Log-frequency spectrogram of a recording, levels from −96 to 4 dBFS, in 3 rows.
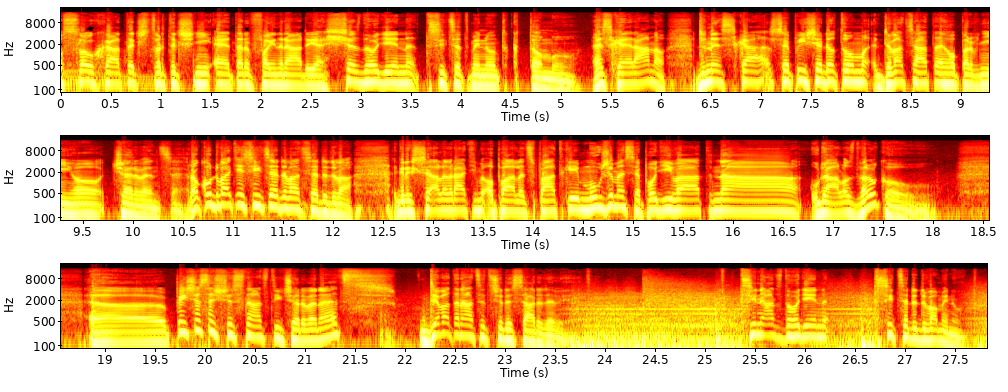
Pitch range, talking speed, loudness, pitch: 125-170 Hz, 95 wpm, -10 LUFS, 150 Hz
